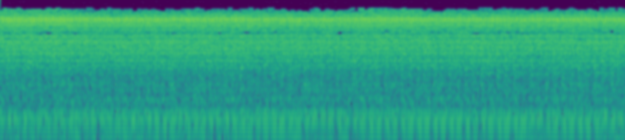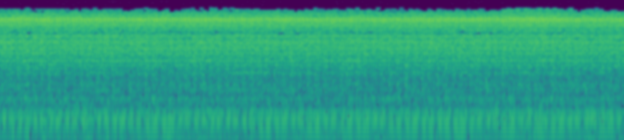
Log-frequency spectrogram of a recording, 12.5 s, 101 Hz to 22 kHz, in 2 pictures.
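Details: 1981 Yamaha XJ550 with an intermittent fault that usually shows 15–20 minutes into a ride. It idles evenly during a brake-fluid spray test for air leaks, and engine speed neither rises nor falls, so no air leak: normal idle.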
